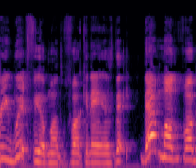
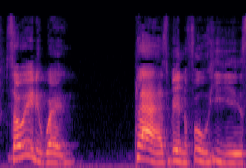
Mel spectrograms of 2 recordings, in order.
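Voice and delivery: ordinary talk

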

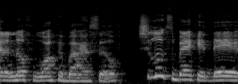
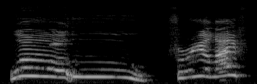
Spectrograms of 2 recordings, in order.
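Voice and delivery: high, eager squeals of delight; a thrilled little girl who can't believe it; excited child; 9 semitones higher, slower than usual. A narrator's reading. Bluey thrilled to walk alone, high excited squeals.

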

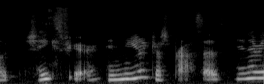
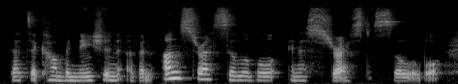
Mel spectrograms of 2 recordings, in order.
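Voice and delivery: usual speaking voice

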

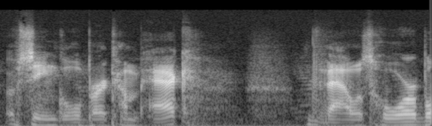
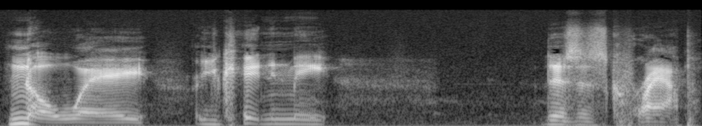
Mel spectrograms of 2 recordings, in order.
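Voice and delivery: angry disbelief; 6 dB louder than usual. Real, not acted. Angry at the match.

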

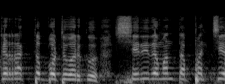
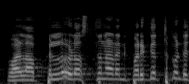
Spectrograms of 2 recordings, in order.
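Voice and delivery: ordinary talk

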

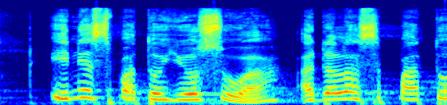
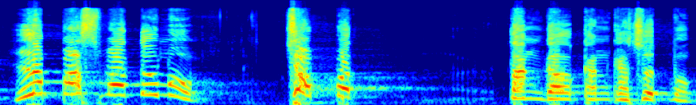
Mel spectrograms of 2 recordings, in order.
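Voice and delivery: higher and louder sharp command; stern commander; 5 semitones higher, 4 dB louder than usual. Retold or imitated. Heavenly commander ordering Joshua to take off his shoes, stern. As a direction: order it with authority. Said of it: "Panglima Sorga bilang ini".

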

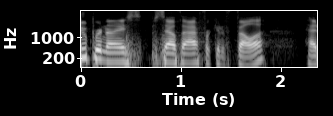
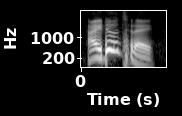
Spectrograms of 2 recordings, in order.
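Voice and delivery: louder and higher, pushing the friendliness; overdone friendly greeting; 7 semitones higher, 9 dB louder, faster than usual. Retold or imitated. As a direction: greet them again, bigger and brighter. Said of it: "Just testing the waters".

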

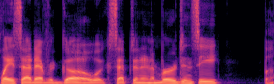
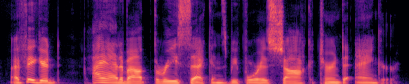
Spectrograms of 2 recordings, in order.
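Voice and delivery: plain reading voice

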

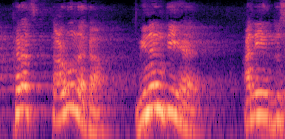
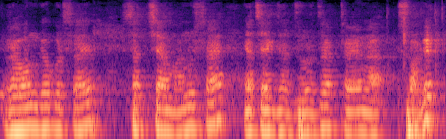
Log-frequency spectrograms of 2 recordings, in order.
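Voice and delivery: deep, measured politician voice, much lower; Sharad Pawar impression; 6 semitones lower than usual. Imitating Sharad Pawar to honour Ravangavkar at a felicitation. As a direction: drop low and speak like a senior statesman. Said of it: "Sharad Pawarji म्हटले असते तर काय म्हटले असते?".

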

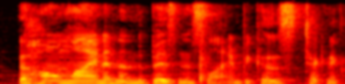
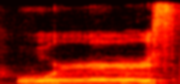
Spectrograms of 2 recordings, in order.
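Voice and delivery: normal talking voice

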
